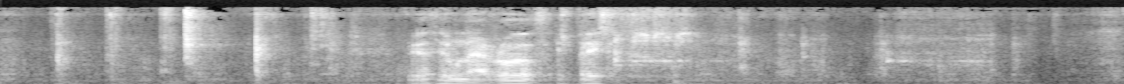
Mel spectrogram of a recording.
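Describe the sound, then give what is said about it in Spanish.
A knife chops garlic on a board in a series of sharp, uneven taps, pausing while a man speaks briefly, then resuming with quicker, lighter cuts. “Y estoy picando ajo.”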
